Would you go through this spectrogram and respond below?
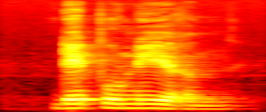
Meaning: to deposit, lay down, to put
- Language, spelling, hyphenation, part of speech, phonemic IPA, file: Dutch, deponeren, de‧po‧ne‧ren, verb, /ˌdeː.poːˈneː.rə(n)/, Nl-deponeren.ogg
